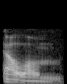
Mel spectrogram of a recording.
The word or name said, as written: alum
